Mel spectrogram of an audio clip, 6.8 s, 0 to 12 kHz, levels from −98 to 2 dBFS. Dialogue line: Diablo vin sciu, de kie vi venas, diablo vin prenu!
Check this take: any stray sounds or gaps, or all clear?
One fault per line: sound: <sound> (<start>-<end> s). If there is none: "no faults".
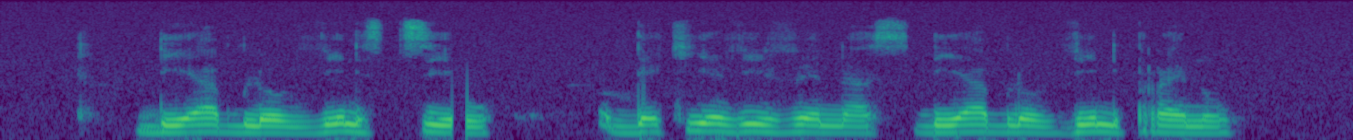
sound: dropout (2.3-2.3 s)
